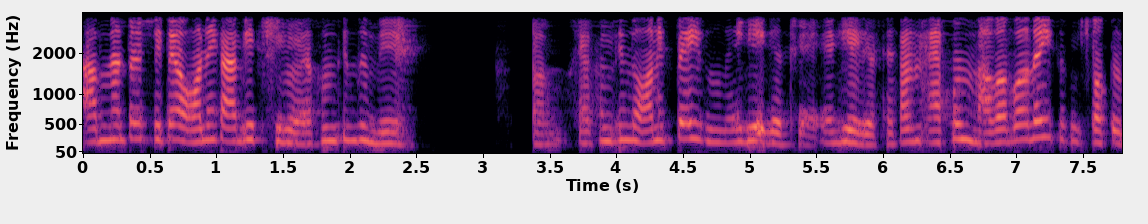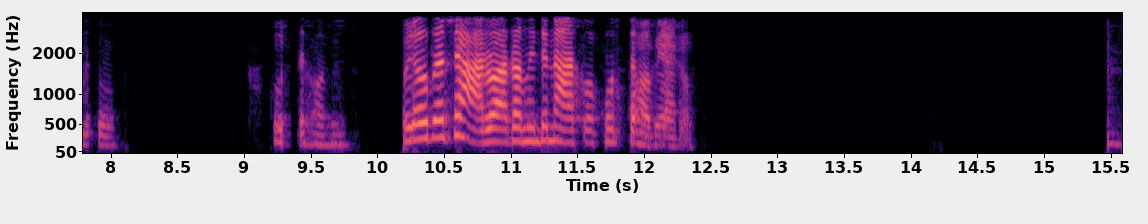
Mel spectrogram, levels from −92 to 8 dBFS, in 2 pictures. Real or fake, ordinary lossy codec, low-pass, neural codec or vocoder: fake; none; 3.6 kHz; codec, 44.1 kHz, 1.7 kbps, Pupu-Codec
